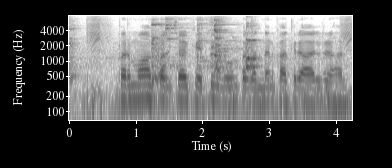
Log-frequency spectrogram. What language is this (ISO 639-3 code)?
bho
